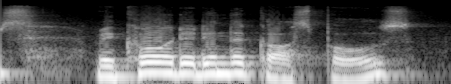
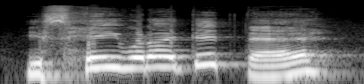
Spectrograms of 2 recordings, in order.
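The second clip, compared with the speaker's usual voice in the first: higher, teasing, rising question; pleased with own joke; 8 semitones higher than usual. Real, not acted. Preacher repeats his pun question to listeners, playfully higher. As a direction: push the pun home, grinning. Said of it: "Yeah, I thought I was clever".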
